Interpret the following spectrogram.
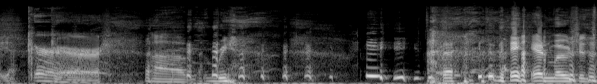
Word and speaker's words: Ghur: Ghur. You got to say it like that. Yeah. Ghur.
